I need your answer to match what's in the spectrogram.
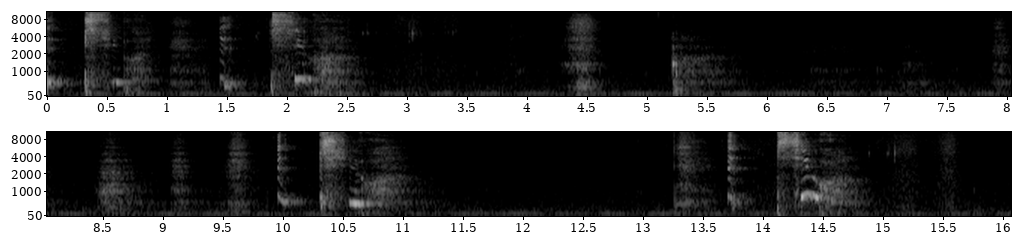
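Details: Repeated sneezes with sniffs and breaths between them, in someone who thought they were getting over a cold but can't go two minutes without sneezing.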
